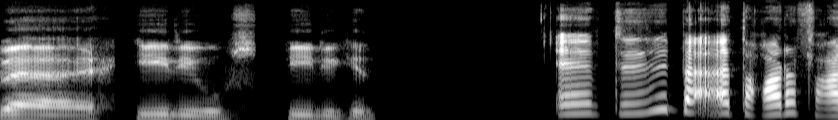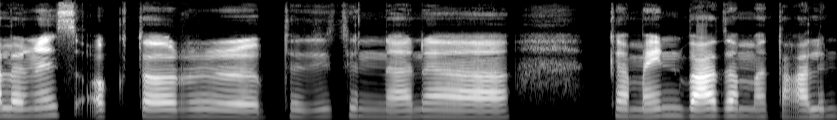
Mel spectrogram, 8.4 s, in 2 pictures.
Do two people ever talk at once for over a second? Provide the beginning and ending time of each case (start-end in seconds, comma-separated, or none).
none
